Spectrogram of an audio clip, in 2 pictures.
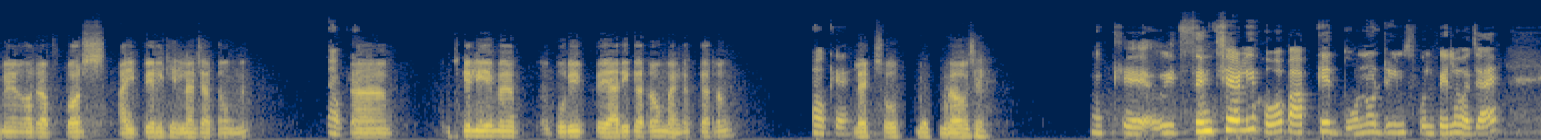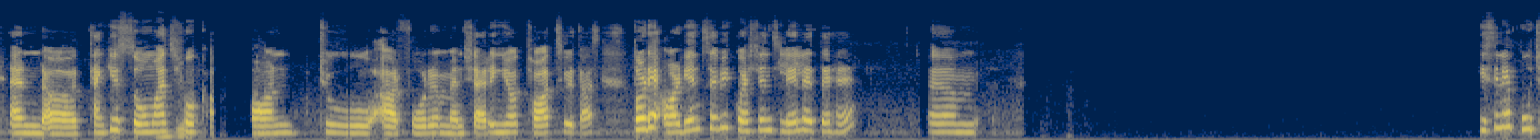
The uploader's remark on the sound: IDCF Special Instagram Live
